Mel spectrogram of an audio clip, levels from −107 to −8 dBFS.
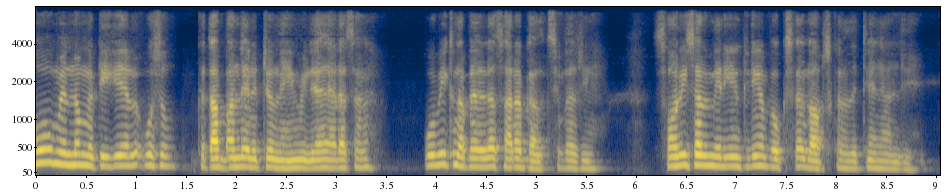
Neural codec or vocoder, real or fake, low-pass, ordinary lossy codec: codec, 24 kHz, 0.9 kbps, WavTokenizer, medium music audio release; fake; 7.2 kHz; none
